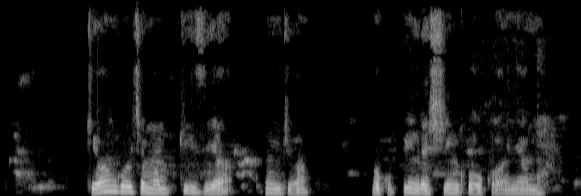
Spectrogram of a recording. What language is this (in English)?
Swahili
